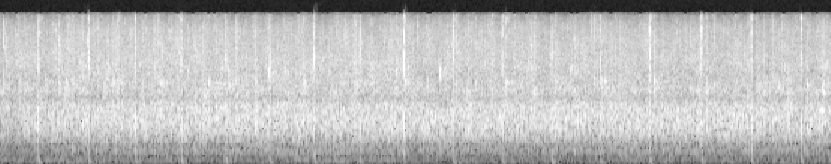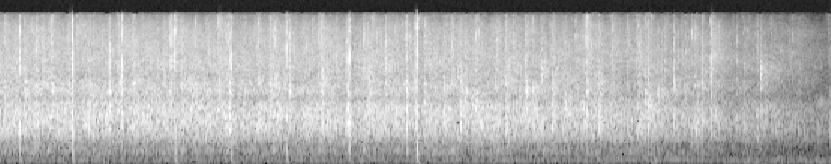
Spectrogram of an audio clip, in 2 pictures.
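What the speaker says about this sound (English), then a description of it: "please join me in thanking them with a well-deserved round of applause" A large graduation ceremony audience at an art and design school gives a sustained round of applause, dense crowd clapping at an even level for about ten seconds before it begins to fade.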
